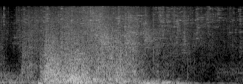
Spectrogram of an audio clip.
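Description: A loud crash of glass shattering as a body lands on a car's roof, with shards raining down. It hits about half a second in and dies away over the next second.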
